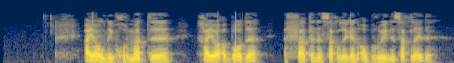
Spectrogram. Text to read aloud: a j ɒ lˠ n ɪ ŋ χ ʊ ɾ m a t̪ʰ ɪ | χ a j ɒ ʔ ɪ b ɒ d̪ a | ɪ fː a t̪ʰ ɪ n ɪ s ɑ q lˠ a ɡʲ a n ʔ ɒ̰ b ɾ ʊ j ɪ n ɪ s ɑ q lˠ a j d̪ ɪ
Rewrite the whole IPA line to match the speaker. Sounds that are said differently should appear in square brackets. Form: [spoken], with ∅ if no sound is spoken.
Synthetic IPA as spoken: a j ɒ lˠ n ɪ ŋ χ ʊ ɾ m a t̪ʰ ɪ | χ a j ɒ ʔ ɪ b ɒ d̪ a | ɪ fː a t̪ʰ ɪ n ɪ s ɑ q lˠ a ɡʲ a n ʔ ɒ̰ b ɾ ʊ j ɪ n ɪ s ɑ q lˠ a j d̪ ɪ

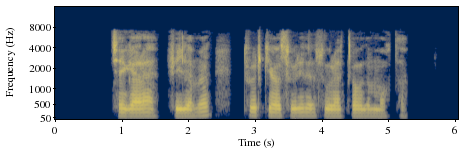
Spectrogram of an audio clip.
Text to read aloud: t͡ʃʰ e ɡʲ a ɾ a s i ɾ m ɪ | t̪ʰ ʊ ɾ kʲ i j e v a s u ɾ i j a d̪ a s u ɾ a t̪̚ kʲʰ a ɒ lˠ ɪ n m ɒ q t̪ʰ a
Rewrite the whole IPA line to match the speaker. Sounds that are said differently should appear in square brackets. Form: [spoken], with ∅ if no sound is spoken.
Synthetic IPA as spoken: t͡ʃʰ e ɡʲ a ɾ a [f] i [l] m ɪ | t̪ʰ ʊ ɾ kʲ i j [a] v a s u ɾ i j a d̪ a s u ɾ a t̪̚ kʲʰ a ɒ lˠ ɪ n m ɒ q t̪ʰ a

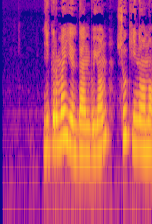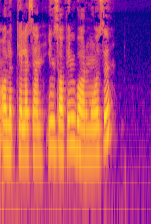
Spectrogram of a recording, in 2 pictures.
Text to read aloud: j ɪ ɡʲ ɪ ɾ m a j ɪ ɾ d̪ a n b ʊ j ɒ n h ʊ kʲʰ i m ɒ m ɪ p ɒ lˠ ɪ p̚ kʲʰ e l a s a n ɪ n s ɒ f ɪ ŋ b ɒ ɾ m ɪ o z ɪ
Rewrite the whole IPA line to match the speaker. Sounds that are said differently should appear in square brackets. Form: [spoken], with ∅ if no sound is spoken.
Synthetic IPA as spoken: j ɪ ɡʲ ɪ ɾ m a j ɪ [l] d̪ a n b ʊ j ɒ n [ʃ] ʊ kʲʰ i [n] ɒ [n] ɪ [ʔ] ɒ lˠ ɪ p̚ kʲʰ e l a s a n ɪ n s ɒ f ɪ ŋ b ɒ ɾ m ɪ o z ɪ

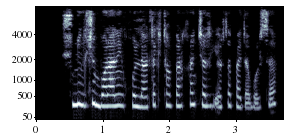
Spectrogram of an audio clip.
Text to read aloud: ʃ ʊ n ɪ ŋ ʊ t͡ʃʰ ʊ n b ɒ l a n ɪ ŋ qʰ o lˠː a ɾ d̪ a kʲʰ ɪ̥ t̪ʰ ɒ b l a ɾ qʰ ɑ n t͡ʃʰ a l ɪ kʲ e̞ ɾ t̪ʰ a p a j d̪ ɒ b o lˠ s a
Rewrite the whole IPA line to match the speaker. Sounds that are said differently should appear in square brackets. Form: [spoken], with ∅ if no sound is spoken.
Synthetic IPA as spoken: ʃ ʊ n ɪ ŋ ʊ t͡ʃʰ ʊ n b ɒ l a n ɪ ŋ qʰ o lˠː a ɾ d̪ a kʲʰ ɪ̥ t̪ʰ ɒ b l a ɾ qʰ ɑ n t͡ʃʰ a l ɪ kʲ e̞ ɾ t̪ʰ a p a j d̪ ɒ b o lˠ s a

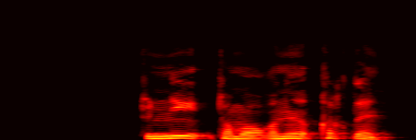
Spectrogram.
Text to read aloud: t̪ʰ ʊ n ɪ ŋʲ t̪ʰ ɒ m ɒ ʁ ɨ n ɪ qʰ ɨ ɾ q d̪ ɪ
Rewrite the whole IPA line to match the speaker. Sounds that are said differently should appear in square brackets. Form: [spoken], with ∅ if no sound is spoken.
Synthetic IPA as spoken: t̪ʰ ʊ [nː] ɪ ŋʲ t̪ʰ ɒ m ɒ ʁ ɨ n ɪ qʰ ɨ ɾ q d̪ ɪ

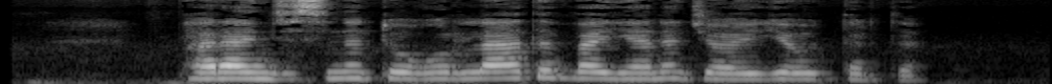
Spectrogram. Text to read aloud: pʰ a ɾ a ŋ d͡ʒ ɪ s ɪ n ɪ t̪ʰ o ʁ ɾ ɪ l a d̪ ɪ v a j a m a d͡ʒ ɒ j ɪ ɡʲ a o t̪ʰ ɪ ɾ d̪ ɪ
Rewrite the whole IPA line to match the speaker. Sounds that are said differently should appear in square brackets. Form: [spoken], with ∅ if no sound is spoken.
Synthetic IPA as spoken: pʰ a ɾ a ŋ d͡ʒ ɪ s ɪ n ɪ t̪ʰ o ʁ ɾ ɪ l a d̪ ɪ v a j a [n] a d͡ʒ ɒ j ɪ ɡʲ a o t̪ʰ ɪ ɾ d̪ ɪ

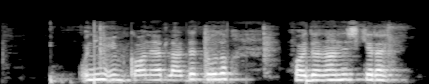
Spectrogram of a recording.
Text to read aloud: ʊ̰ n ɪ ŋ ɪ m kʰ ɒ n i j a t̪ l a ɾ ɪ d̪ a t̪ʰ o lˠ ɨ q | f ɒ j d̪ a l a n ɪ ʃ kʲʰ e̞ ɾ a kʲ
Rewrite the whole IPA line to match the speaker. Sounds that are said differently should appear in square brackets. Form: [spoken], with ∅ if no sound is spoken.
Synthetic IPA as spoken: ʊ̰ n ɪ ŋ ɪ m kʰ ɒ n i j a t̪ l a ɾ ɪ d̪ a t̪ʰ o lˠ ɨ q | f ɒ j d̪ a l a n ɪ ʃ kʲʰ e̞ ɾ a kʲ

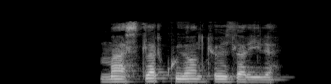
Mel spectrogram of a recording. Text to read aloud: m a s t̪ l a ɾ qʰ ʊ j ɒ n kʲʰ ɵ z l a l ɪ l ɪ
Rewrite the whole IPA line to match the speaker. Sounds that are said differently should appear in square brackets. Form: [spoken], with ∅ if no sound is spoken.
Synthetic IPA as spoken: m a s t̪ l a ɾ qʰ ʊ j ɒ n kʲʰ ɵ z l a [ɾ] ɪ l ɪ

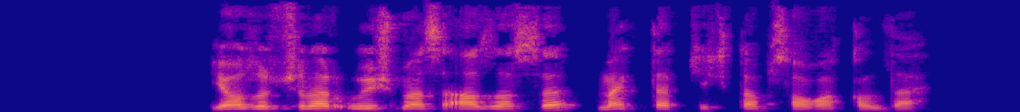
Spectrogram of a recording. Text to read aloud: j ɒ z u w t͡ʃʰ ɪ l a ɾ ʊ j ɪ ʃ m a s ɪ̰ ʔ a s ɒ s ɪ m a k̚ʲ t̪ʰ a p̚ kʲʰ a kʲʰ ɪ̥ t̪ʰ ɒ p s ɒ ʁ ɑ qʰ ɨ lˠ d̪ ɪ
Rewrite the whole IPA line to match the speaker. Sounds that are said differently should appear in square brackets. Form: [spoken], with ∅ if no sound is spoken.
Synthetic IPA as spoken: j ɒ z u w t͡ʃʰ ɪ l a ɾ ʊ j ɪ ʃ m a s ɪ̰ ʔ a [z] ɒ s ɪ m a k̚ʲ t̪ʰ a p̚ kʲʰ a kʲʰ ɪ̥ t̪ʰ ɒ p s ɒ ʁ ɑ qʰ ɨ lˠ d̪ ɪ

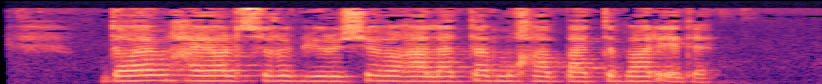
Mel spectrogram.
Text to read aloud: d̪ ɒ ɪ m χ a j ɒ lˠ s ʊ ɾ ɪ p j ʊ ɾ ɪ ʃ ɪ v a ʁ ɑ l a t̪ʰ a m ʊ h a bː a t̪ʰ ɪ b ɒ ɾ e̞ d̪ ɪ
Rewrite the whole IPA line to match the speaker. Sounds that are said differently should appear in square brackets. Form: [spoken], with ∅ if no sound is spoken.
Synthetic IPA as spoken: d̪ ɒ ɪ m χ a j ɒ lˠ s ʊ ɾ ɪ p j ʊ ɾ ɪ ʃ ɪ v a ʁ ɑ l a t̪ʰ a m ʊ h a bː a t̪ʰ ɪ b ɒ ɾ e̞ d̪ ɪ

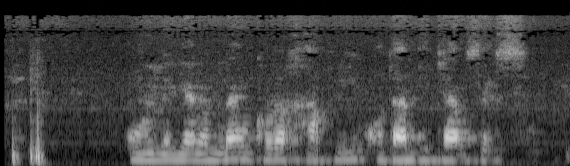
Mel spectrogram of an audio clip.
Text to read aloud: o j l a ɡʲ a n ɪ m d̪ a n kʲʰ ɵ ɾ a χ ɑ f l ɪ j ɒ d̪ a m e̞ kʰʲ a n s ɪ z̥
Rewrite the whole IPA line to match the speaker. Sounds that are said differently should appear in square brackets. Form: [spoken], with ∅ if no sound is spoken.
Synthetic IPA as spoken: o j l a ɡʲ a n ɪ m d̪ a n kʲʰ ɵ ɾ a χ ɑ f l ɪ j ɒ d̪ a m e̞ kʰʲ a n s ɪ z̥

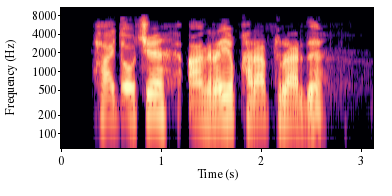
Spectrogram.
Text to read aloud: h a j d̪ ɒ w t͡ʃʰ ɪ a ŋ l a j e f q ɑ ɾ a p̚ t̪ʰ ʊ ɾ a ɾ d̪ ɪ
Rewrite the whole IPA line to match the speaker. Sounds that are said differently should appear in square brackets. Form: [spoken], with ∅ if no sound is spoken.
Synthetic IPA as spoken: h a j d̪ ɒ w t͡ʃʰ ɪ a ŋ [ɾ] a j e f [qʰ] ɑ ɾ a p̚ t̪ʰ ʊ ɾ a ɾ d̪ ɪ

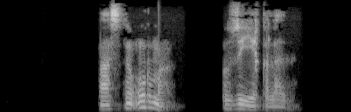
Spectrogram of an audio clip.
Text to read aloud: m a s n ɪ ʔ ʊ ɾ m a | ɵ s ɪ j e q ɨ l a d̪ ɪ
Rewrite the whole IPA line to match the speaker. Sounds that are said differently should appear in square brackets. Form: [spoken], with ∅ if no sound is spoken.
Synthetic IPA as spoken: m a s n ɪ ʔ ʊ ɾ m a | ɵ [z] ɪ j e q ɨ l a d̪ ɪ

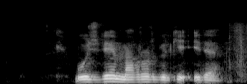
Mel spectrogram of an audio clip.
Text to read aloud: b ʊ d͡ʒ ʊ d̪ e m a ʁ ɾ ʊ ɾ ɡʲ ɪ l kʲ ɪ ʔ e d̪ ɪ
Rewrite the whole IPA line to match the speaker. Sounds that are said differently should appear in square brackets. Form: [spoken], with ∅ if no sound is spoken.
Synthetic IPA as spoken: b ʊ d͡ʒ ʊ d̪ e m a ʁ ɾ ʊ ɾ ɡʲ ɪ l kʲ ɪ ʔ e d̪ ɪ

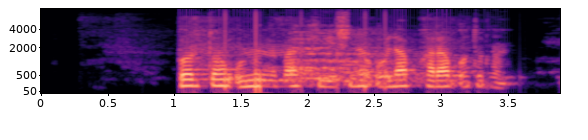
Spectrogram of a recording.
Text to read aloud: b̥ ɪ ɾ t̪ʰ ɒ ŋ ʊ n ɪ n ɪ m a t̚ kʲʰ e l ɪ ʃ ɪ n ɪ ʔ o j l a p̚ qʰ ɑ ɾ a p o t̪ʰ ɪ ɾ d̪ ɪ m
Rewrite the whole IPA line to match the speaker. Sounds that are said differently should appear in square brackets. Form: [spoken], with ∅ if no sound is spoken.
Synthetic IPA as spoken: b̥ ɪ ɾ t̪ʰ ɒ ŋ ʊ n ɪ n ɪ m a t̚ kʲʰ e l ɪ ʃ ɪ n ɪ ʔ o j l a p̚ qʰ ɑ ɾ a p o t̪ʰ ɪ ɾ d̪ ɪ m

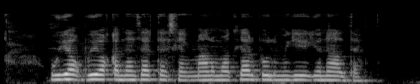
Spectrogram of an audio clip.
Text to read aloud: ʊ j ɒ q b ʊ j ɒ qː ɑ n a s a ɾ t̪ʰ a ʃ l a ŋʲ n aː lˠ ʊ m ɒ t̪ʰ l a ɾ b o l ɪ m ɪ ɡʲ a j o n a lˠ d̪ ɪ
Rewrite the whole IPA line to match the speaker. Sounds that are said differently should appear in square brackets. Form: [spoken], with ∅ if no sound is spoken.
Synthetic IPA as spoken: ʊ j ɒ q b ʊ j ɒ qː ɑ n a [z] a ɾ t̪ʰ a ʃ l a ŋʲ [m] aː lˠ ʊ m ɒ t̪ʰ l a ɾ b o l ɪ m ɪ ɡʲ a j o n a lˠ d̪ ɪ

